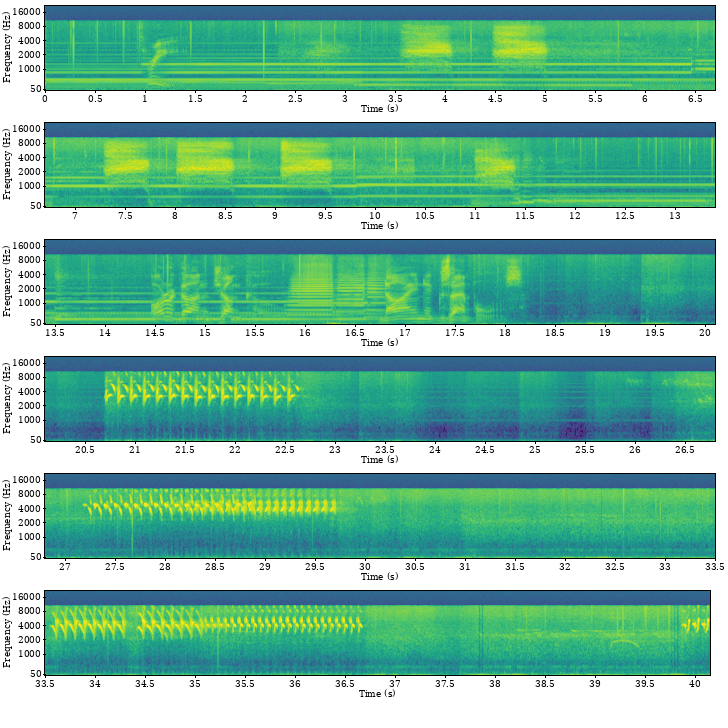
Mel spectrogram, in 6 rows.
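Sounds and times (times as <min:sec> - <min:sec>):
steady hiss: 0:00.0 - 0:40.1
speech: 0:01.0 - 0:01.5, 0:15.0 - 0:18.2
orange-crowned warbler trilled song: 0:01.2 - 0:10.4, 0:11.0 - 0:11.6, 0:20.7 - 0:22.8, 0:25.9 - 0:30.0, 0:33.5 - 0:36.7, 0:38.1 - 0:40.1.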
